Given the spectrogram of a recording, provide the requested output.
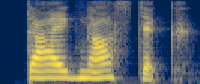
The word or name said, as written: diagnostic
